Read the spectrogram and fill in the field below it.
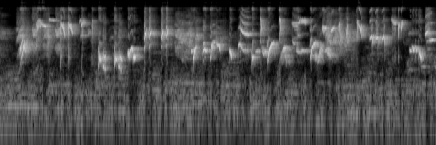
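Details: Caged orange-headed thrush, a hardy easy-care songbird, pouring out a continuous medley of rapid chirps, rising whistles and scratchy high notes, phrases tumbling quickly one after another with barely a gap.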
